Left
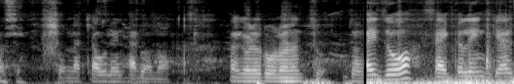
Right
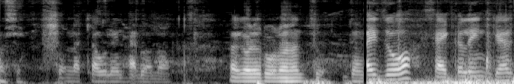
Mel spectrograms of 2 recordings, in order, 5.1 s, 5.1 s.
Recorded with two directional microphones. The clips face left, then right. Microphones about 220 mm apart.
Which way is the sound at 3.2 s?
20° right (ahead or behind).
